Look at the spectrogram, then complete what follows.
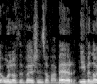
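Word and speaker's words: haber: And of course, we have the silent h there in abber. Abber is to have in the sense of I have eaten.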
